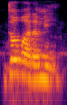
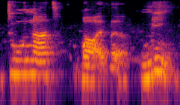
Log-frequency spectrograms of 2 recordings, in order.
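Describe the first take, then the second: First: The phrase is spoken at a normal pace. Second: The phrase is spoken slowly and deliberately.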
